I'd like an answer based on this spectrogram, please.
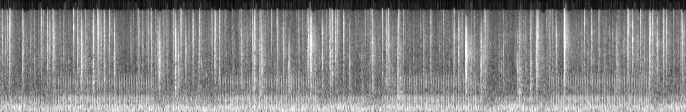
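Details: Contented cat lying next to a crackling fireplace in a cozy hut, its low rhythmic purr rising and falling with breathing, partly masked by dense fire pops and crackles.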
